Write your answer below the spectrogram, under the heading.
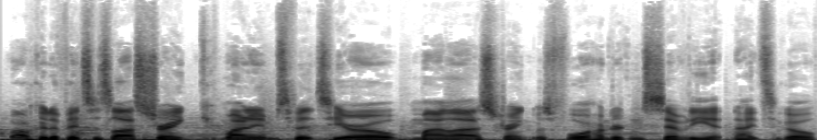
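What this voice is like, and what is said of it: Sick, sniffly voice. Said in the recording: “Excuse the voice. I feel like I'm coming down with something. Feel like I'm getting the sniffles.”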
